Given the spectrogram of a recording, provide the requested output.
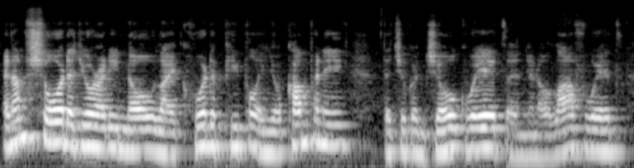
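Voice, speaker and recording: Male teacher, Dutch accent, slightly high voice, casual motivational delivery. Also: moderate pace, darkish tone. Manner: conversational, sprinkled with "you know" and "like". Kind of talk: motivational career advice talk.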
